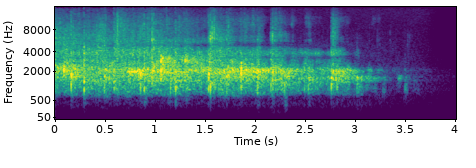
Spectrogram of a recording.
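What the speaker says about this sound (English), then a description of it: "please give yourself a round of applause for making it today" An audience at a seminar breaks into dense, loud applause that holds steady for a few seconds, then thins into scattered claps and fades out.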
